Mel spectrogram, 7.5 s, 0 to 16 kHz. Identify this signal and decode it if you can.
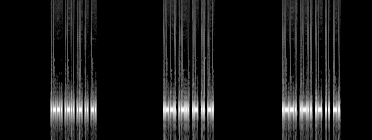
Morse code, heard as a keyed tone, about 52 wpm, 700 Hz. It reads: PLAIN PLAIN PLAIN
